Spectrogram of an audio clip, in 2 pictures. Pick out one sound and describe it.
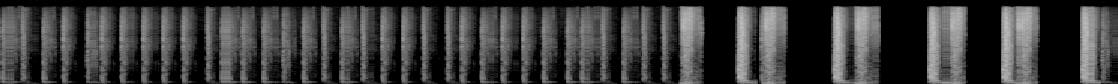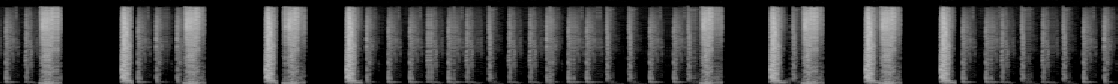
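Footsteps run quickly and steadily.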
